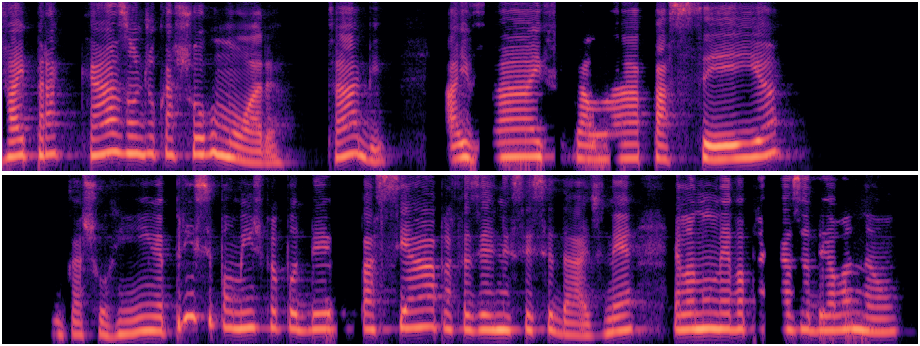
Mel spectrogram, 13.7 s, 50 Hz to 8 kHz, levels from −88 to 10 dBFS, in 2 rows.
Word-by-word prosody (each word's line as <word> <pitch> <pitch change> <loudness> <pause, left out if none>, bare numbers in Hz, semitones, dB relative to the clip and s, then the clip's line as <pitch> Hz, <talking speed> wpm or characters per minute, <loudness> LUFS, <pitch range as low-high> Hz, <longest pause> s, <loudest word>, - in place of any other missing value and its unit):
vai 230 +3 +3
para 250 +3 -1
casa 260 +2 +2
onde 265 0 +2
o - - -4
cachorro 255 +1 0
mora, 160 - +1 0.3
sabe? 220 -7 -1 0.4
Aí 210 +3 +3 0.2
vai, 225 +1 +3
fica 210 -2 -6 0.3
lá, 205 0 +1
passeia 200 +5 +3 1.4
com 170 - -13
o - - -10
cachorrinho. 170 +5 -3
É 205 - -1
principalmente 255 - 0
para 250 0 -4
poder 235 -1 -1 0.2
passear 250 +3 0
para 235 -3 -4
fazer 225 -1 -1
as 220 - +3
necessidades, 215 -9 -1
né. 220 +4 -2 0.2
Ela 225 +1 +2
não 240 0 +6
leva 235 0 +2
para 230 0 -14
casa 230 0 -1
dela 220 +2 -1
não. 200 -3 0
225 Hz, 145 wpm, -19 LUFS, 205-245 Hz, 1.4 s, não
